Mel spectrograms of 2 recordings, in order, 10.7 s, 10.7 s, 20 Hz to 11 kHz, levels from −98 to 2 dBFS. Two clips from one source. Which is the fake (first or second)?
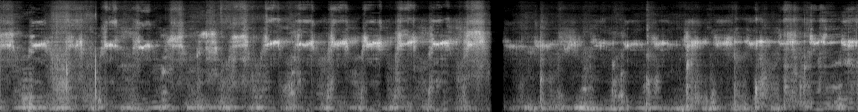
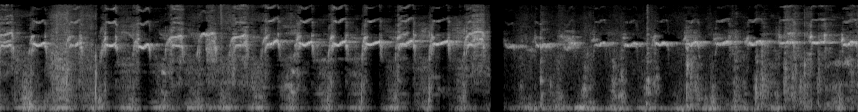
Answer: first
